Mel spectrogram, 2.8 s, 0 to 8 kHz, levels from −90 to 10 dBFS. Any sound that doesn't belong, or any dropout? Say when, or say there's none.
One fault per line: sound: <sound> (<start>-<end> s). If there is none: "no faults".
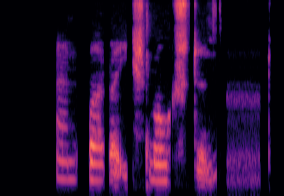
no faults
